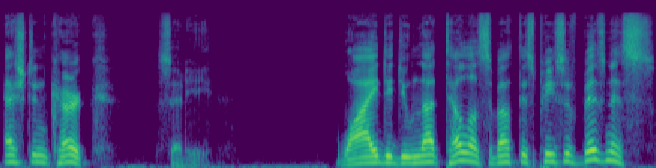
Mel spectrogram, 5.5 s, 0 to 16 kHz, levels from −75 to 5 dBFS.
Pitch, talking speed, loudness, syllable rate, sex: 140 Hz, 165 wpm, -16 LUFS, 4.9 syllables/s, male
